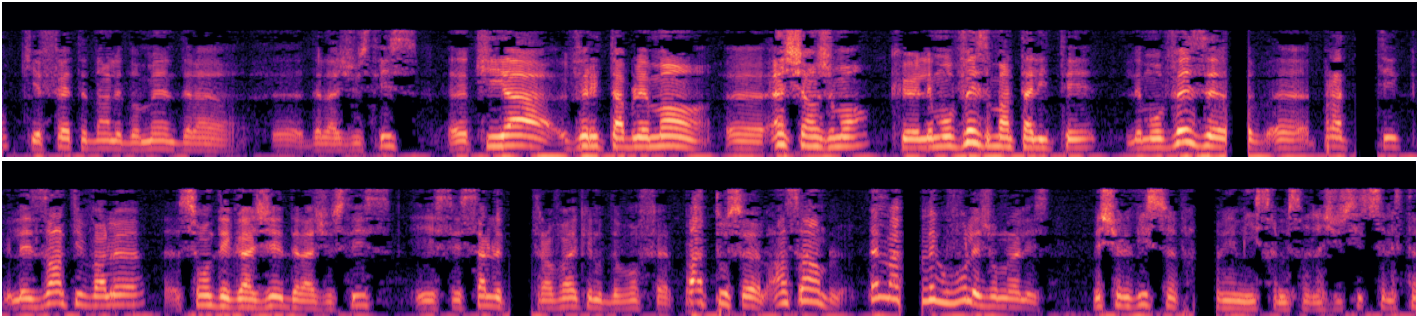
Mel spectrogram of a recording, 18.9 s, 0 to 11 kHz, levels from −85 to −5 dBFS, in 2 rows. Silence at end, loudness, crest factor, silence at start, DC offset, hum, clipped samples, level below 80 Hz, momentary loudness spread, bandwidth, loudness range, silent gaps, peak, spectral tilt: 0 s; -23 LUFS; 20 dB; 0 s; under 0.1%; none; under 0.1%; -54 dBFS; 13 LU; 6.6 kHz; 7 LU; none; -4 dBFS; -4.5 dB/octave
